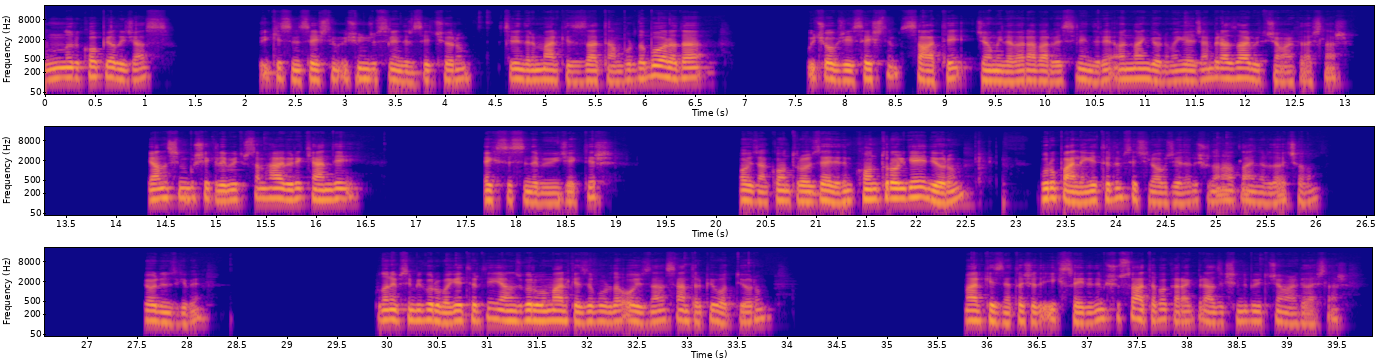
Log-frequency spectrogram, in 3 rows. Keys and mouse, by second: 1.9 shift+click, 2.6 shift+click, 3.4 ctrl+1, 4.2 click, 6.0 shift+1, 8.2 click, 11.3 right click, 13.3 click, 15.3 click, 19.9 ctrl+z, 22.5 ctrl+g, 24.9 click, 26.2 click, 28.3 click, 32.7 click, 35.6 click, 38.6 click.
